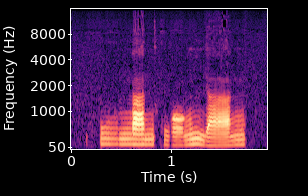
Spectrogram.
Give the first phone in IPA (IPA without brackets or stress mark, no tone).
h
